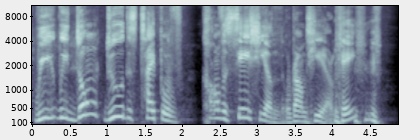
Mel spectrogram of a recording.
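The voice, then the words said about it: Put-on African-Russian mixed accent. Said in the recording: “Your fucking accents are... It's like the African guy mixed with a little tiny bit of Russian.”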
